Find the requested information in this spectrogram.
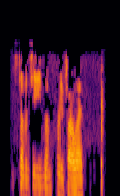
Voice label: Tempe PD, scanner; Rgnl Wireless Co-op (RWC)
